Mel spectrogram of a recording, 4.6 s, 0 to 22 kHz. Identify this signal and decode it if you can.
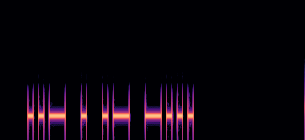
Morse code, heard as a keyed tone, about 15 wpm, 700 Hz. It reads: UEAB
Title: All Cut Numbers - 4-Digit 15wpm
